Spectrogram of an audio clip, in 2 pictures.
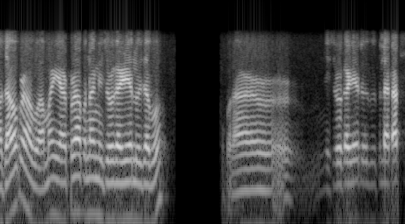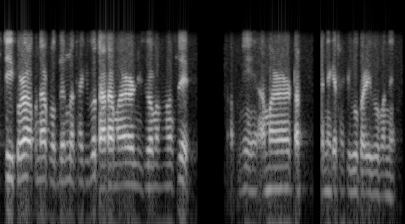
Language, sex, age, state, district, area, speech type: Assamese, male, 45-60, Assam, Nagaon, rural, conversation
